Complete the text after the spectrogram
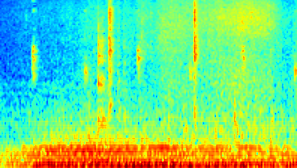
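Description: A car engine rumbles steadily at an auto repair shop, a deep, even drone, with a few faint high clicks scattered over it. No one speaks.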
